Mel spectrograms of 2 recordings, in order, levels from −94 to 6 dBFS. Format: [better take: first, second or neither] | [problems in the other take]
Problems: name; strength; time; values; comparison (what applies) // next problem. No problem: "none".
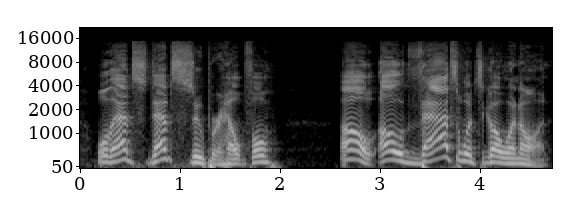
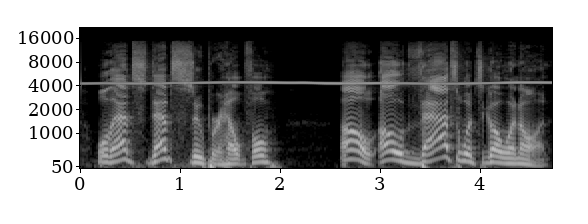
first | high-pitched whine; loud; throughout; 4.5 kHz, 7 dB below the speech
